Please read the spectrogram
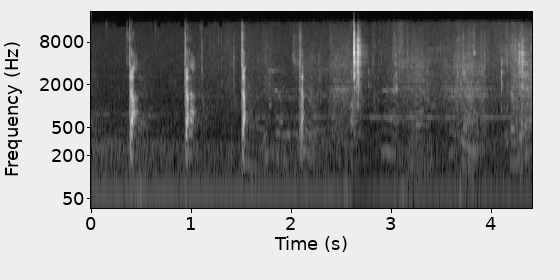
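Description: Sharp clicks keeping a steady tempo, a little under two a second, which stop a little before three seconds in; people talk in the background.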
